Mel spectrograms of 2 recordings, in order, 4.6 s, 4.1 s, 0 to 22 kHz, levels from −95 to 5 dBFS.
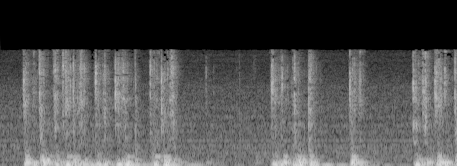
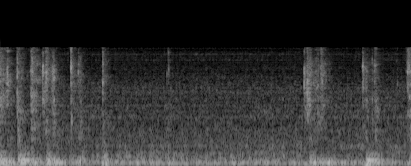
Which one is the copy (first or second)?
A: second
